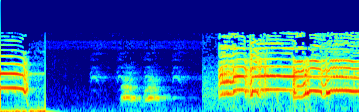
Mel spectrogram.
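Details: Rooster crowing at dawn: the tail of one crow opens, soft low clucks follow in a lull, then a loud, long, harmonic cock-a-doodle-doo with wavering notes runs to the end.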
